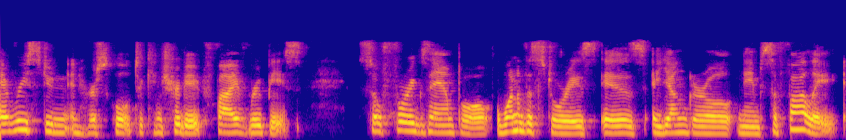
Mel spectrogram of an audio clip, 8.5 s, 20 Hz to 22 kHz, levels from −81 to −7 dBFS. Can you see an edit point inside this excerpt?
yes; 1 cut; at 3.5 s

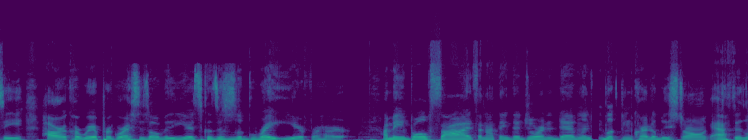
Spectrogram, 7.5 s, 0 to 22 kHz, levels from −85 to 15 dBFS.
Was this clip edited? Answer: yes; 2 cuts; at 3.8 s, 5.9 s

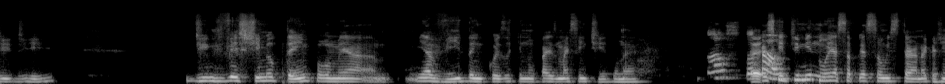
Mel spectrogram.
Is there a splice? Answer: no; 0 cuts

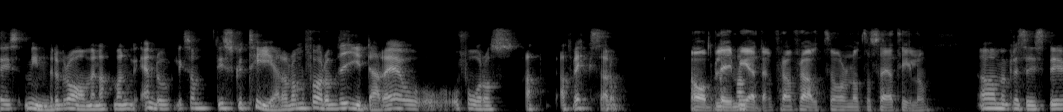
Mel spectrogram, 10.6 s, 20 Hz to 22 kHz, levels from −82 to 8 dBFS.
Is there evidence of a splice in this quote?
yes; 1 cut; at 5.5 s

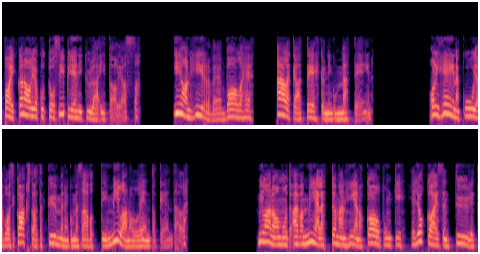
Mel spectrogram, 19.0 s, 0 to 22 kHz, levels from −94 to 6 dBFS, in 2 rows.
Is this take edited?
yes; 1 cut; at 8.3 s

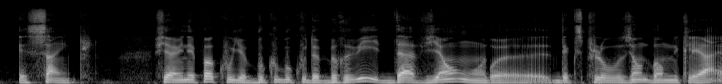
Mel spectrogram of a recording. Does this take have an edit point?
yes; 2 cuts; at 1.5 s, 4.9 s

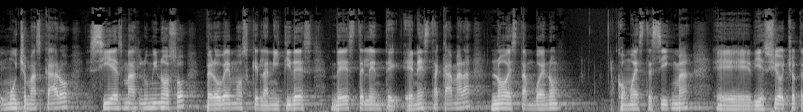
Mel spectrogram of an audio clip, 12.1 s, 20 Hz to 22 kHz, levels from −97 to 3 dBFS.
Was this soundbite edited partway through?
no; 0 cuts

